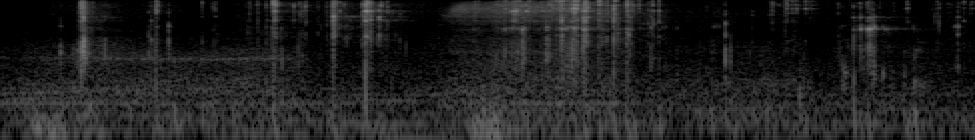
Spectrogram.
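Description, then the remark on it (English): A bunch of keys jangles in repeated bright, metallic bursts, shaken and clinking together for several seconds with no one speaking. “See, I'm really important because I have a lot of keys.”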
